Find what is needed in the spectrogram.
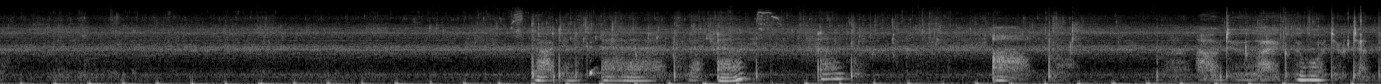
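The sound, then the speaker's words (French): Water wetting hair during a hair wash: soft splashing and trickling bursts come and go over a steady, faint hiss, with the wetter bursts starting partway through. “And now I invite you for washing your hair. Okay? Laver mes cheveux. Mais, mais... To wet their hair with water.”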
